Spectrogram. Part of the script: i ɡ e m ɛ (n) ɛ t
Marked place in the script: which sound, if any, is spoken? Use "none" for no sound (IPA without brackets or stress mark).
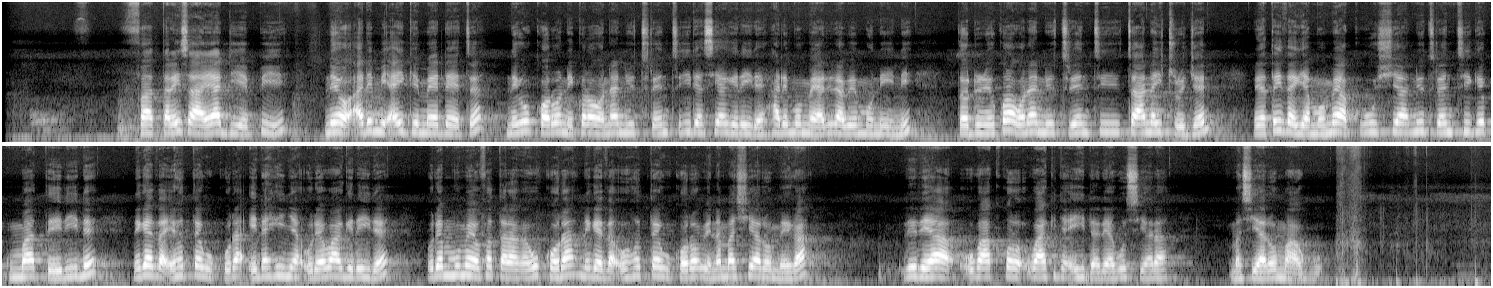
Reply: d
